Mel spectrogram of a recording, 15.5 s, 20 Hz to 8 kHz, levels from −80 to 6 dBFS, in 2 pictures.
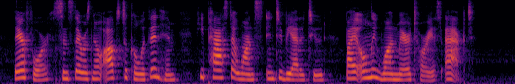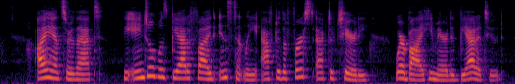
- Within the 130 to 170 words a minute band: Yes, average, 145 wpm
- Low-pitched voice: No, high, 220 Hz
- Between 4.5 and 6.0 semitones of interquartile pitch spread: No, average, 4.0 semitones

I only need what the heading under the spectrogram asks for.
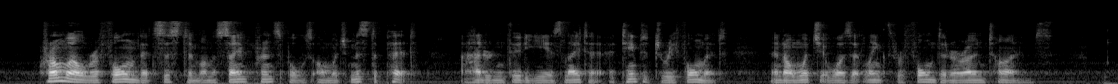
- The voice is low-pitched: Yes, very low, 95 Hz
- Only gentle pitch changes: No, average, 3.3 semitones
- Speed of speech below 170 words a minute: No, average, 180 wpm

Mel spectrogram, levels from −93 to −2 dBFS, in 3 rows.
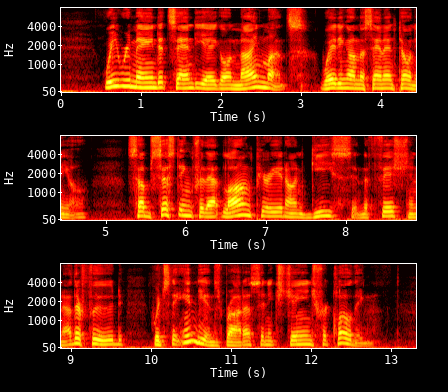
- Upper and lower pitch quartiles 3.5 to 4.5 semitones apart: Yes, average, 3.9 semitones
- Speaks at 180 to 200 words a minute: No, average, 160 wpm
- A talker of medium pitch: Yes, medium, 150 Hz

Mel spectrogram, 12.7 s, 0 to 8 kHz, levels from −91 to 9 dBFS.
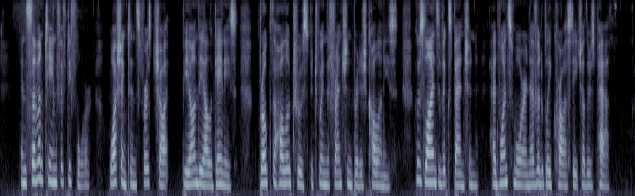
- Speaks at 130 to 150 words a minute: Yes, average, 140 wpm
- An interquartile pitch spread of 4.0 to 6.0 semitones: No, average, 2.8 semitones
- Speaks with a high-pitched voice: Yes, high, 195 Hz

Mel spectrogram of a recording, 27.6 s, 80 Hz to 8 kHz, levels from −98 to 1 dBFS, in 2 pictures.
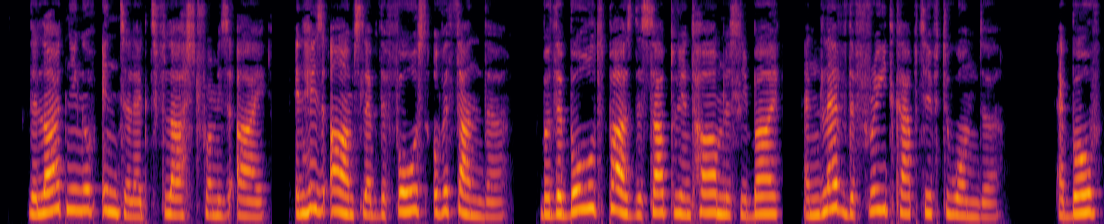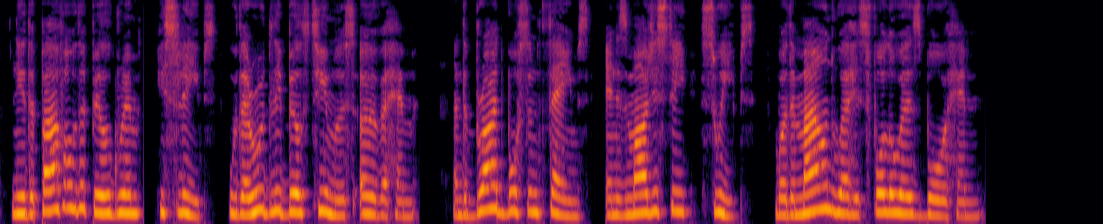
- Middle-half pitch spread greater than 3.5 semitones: No, average, 3.1 semitones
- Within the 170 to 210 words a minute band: No, average, 140 wpm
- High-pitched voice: Yes, high, 230 Hz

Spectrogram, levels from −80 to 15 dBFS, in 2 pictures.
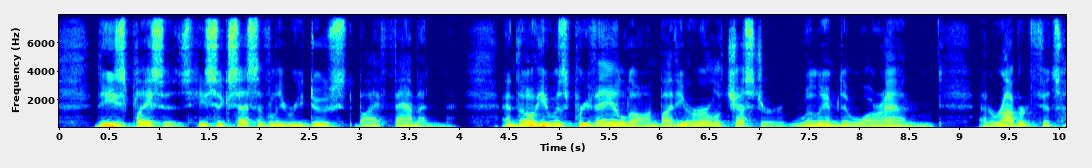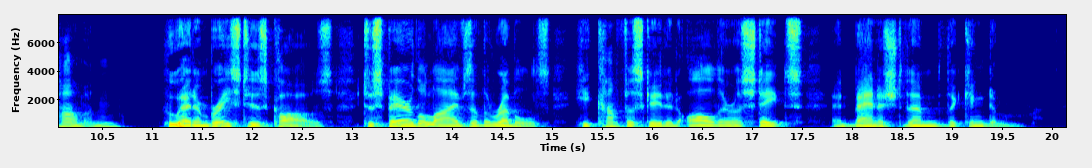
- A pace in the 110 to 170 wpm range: Yes, average, 140 wpm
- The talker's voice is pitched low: Yes, low, 110 Hz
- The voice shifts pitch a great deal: Yes, wide, 5.7 semitones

